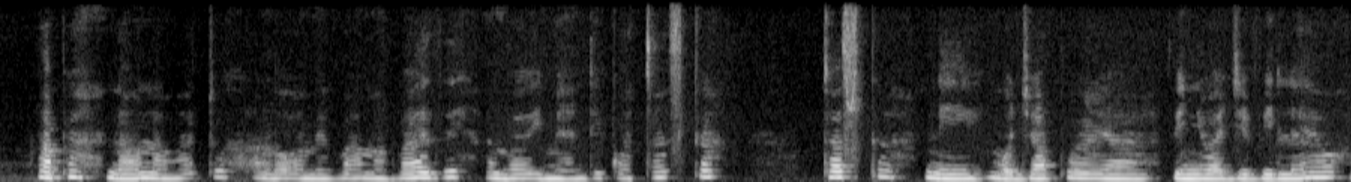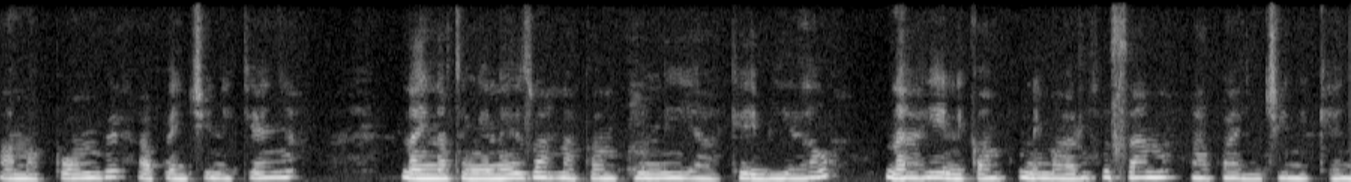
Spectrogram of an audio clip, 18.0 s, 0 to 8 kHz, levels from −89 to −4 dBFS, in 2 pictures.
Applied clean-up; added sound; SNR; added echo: none; none; none; none.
